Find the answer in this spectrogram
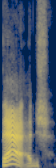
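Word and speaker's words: B'dg: going to be a badge, which I think is how you pronounce it. If you look at the name, it's spelled B''DG, but I think I've heard it pronounced as badge.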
